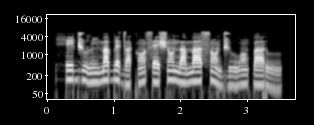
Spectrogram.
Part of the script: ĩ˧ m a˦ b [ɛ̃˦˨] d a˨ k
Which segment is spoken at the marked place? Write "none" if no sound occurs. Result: ɛ˦˨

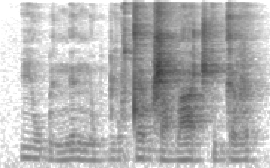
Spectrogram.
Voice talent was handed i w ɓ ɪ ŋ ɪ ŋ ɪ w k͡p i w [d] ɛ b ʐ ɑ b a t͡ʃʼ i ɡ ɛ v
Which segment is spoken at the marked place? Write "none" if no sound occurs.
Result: t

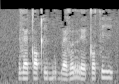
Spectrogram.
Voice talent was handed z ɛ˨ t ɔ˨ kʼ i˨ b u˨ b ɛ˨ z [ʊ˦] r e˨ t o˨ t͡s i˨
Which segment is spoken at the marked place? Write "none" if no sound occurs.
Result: ʊ˦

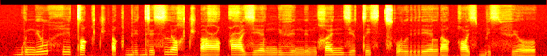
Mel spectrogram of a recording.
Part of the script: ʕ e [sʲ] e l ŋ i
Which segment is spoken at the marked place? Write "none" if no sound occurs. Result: zʲ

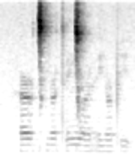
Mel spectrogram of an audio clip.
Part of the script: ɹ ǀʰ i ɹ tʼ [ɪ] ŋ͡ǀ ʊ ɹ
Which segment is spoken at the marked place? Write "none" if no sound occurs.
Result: ɪ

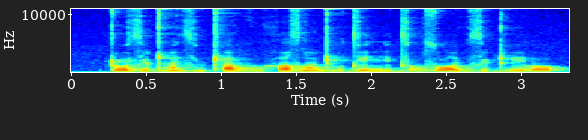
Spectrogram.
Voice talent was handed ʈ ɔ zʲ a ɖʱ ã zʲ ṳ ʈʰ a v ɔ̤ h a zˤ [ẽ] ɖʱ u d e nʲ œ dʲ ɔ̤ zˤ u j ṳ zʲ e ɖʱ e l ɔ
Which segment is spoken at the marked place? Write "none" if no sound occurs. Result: ẽ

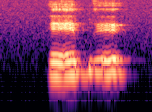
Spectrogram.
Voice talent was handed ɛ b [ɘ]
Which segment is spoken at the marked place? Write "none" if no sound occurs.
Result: ɘ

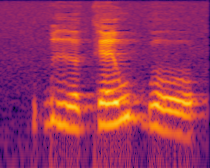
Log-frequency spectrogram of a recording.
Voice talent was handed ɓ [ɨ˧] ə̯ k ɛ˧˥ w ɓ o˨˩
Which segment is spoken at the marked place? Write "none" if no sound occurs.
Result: ɨ˨˩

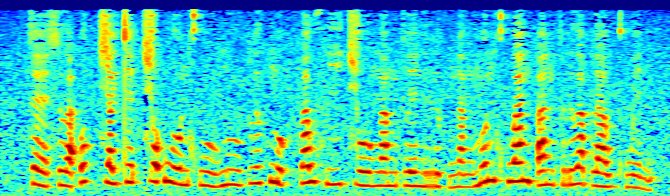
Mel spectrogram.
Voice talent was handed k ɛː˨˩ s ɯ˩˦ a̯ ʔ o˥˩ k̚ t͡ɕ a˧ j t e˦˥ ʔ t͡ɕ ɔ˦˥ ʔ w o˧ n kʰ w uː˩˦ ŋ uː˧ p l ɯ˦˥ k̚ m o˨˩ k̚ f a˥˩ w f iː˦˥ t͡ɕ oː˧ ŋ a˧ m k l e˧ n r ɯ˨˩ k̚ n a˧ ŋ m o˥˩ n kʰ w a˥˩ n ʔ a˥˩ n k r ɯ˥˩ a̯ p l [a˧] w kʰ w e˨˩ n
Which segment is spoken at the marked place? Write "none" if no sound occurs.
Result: a˧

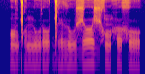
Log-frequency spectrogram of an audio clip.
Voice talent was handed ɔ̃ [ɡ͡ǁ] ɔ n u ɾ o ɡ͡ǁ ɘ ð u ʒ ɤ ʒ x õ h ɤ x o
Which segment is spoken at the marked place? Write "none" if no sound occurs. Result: ɡ͡ǁ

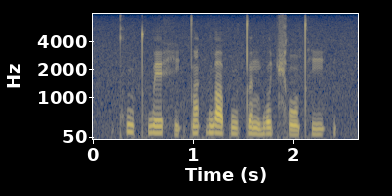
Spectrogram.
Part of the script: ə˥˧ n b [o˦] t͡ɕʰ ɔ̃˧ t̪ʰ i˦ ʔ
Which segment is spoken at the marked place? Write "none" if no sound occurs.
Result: o˦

